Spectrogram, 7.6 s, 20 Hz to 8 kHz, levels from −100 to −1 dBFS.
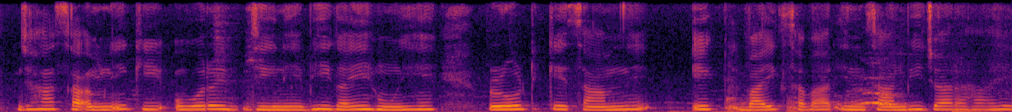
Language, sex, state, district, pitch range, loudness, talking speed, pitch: Bajjika, female, Bihar, Vaishali, 220-245 Hz, -34 LUFS, 160 wpm, 235 Hz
